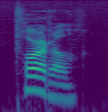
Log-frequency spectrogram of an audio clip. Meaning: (noun) 1. An entrance, entry point, or means of entry 2. An entrance, entry point, or means of entry.: A large primary adit as the main entrance to a mine
- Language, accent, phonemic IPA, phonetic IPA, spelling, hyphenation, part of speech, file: English, US, /ˈpɔːɹtl̩/, [ˈpʰɔːɹɾɫ̩], portal, por‧tal, noun / adjective / verb, En-us-portal.ogg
